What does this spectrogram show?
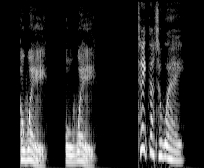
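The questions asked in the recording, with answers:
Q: Away or way.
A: away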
